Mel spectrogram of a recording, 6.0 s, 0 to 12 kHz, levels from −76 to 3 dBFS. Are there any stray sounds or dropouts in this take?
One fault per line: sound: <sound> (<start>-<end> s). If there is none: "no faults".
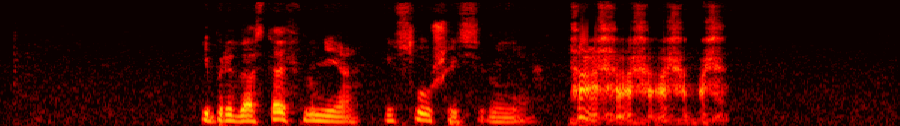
sound: laugh (3.8-4.9 s)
